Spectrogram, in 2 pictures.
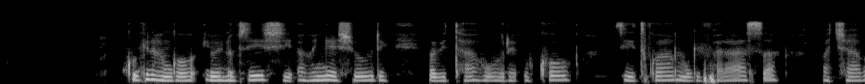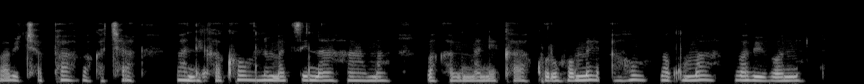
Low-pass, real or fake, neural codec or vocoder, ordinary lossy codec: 7.2 kHz; real; none; Opus, 32 kbps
